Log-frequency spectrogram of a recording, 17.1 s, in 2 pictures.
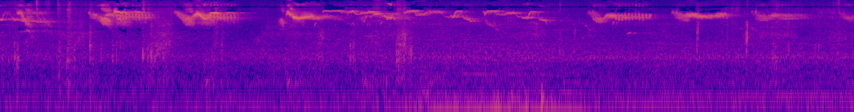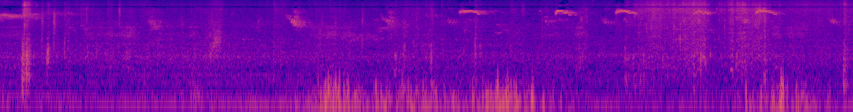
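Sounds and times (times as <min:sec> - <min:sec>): small birds chirping: 0:00.0 - 0:17.0
low rumble: 0:04.1 - 0:08.4.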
